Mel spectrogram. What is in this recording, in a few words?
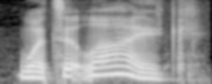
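what is it like, female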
